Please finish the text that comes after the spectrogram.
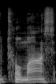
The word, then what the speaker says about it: Tomas: He pronounces his name Cole Tomas Allen.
